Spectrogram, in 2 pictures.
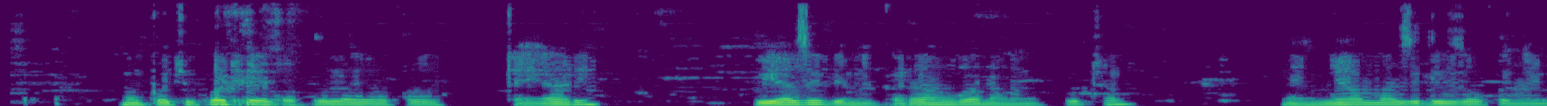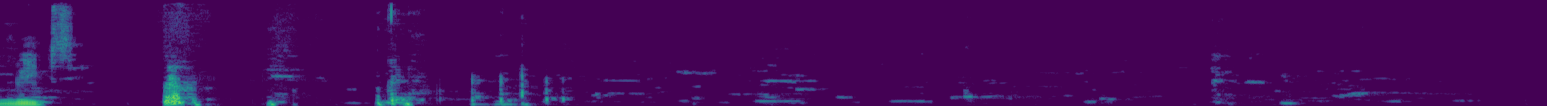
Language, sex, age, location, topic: Swahili, male, 18-24, Mombasa, agriculture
